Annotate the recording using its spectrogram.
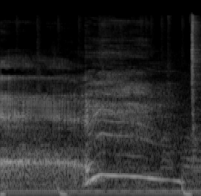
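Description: A person's drawn-out wordless vocal sound. It starts as a noisy, higher note, then becomes a hummed tone about a second long that rises briefly and slowly sinks.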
